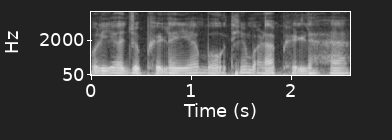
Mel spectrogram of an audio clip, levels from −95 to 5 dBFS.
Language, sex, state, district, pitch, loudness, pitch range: Hindi, male, Bihar, Gaya, 120 Hz, -14 LUFS, 120-125 Hz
